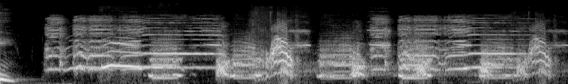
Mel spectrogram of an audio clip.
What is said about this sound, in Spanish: Luego todos juntos y de una vez empezaron a cantar a todo pulmón. El asno rebuznando, el perro ladrando, el gato maullando y el gallo cantando su kikiriki.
